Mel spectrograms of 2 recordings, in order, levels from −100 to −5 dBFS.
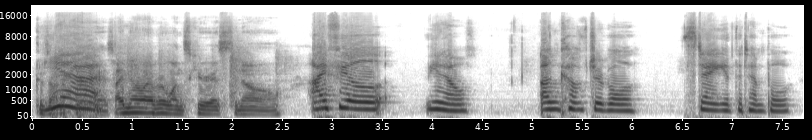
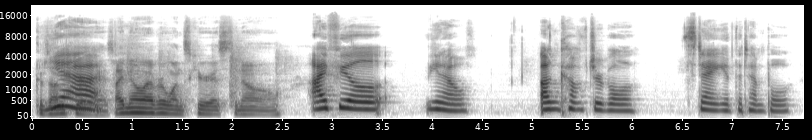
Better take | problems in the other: second | distortion; heavy; 6 dB below the speech

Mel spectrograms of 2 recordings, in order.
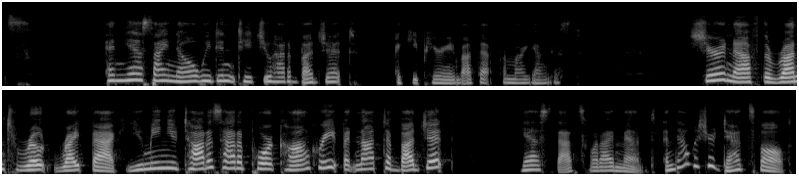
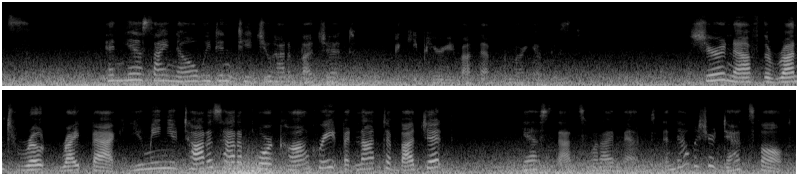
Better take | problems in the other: first | wind noise on the microphone; heavy; 8 dB below the speech

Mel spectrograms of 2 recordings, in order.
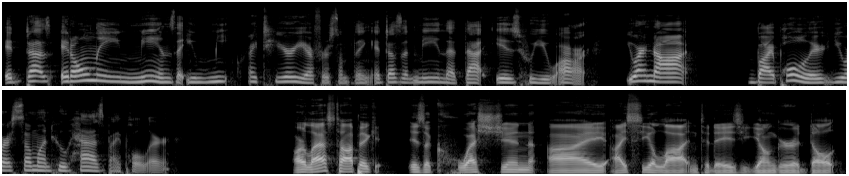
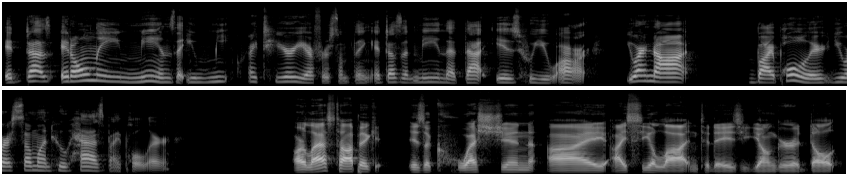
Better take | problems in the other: first | thin; somewhat; fading below 500 Hz

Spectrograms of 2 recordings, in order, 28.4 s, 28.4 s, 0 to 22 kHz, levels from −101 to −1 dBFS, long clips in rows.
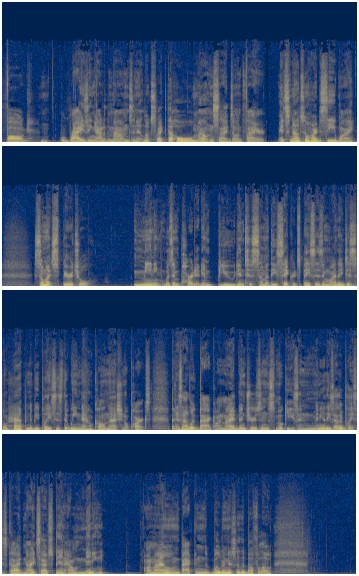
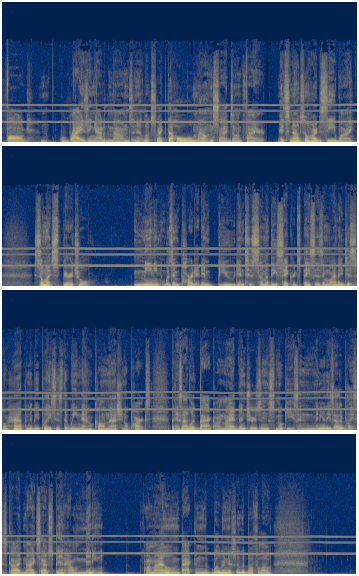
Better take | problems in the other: first | high-pitched whine; noticeable; throughout; 3 kHz, 15 dB below the speech

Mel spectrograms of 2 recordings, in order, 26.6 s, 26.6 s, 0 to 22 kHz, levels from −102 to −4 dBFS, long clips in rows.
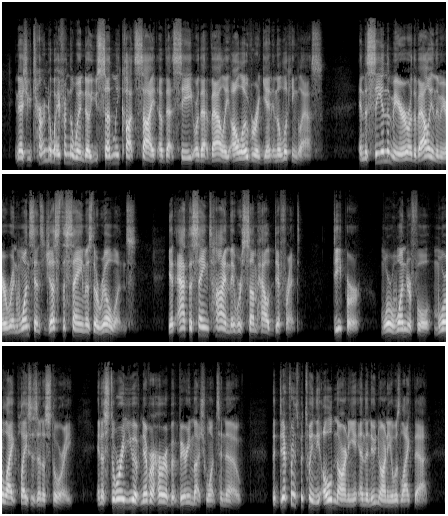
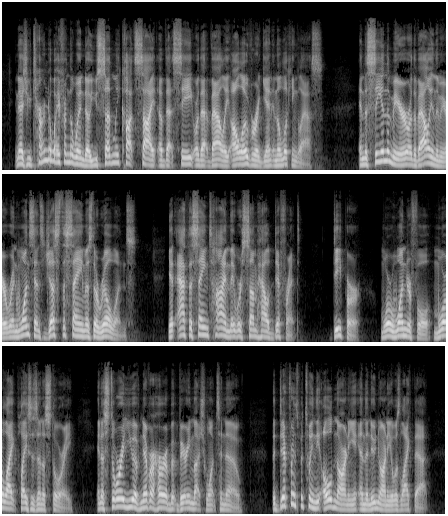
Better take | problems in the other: second | thin; very; fading below 350 Hz

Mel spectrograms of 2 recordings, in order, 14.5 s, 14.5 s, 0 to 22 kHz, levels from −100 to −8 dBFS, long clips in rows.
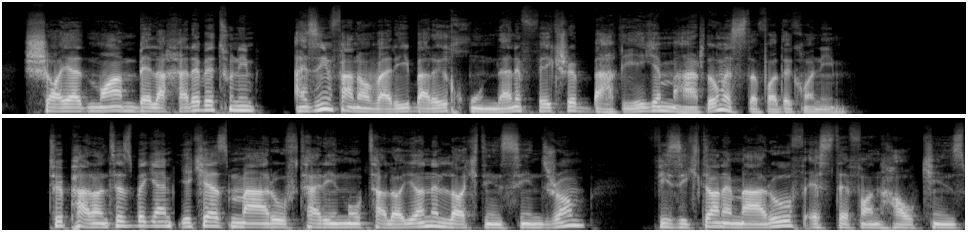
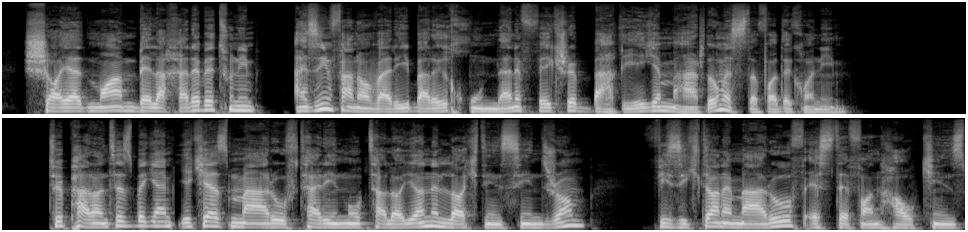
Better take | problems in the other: second | muffled; very slightly; fading above 1.5 kHz

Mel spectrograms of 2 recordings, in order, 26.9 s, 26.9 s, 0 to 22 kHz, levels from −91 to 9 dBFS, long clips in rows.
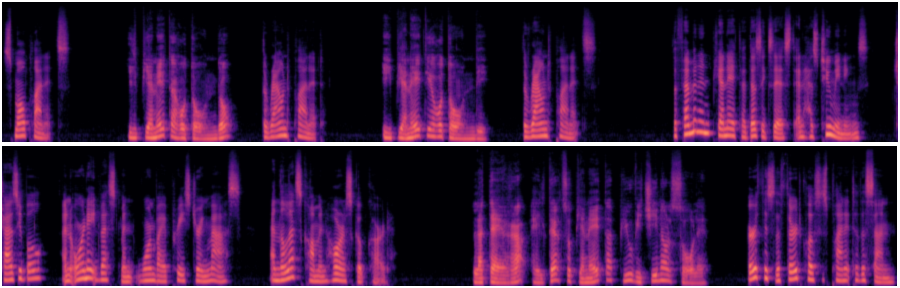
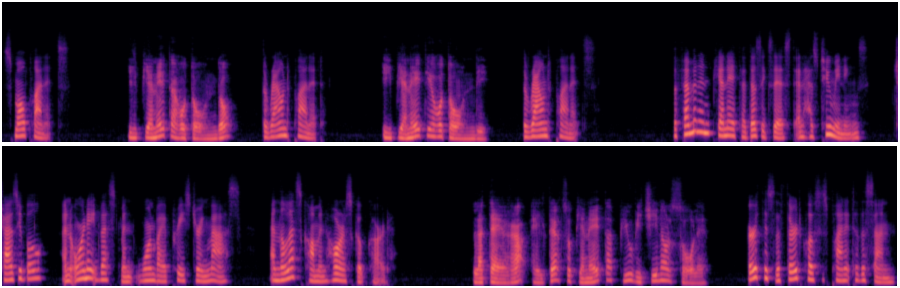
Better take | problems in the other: first | muffled; very; fading above 3 kHz

